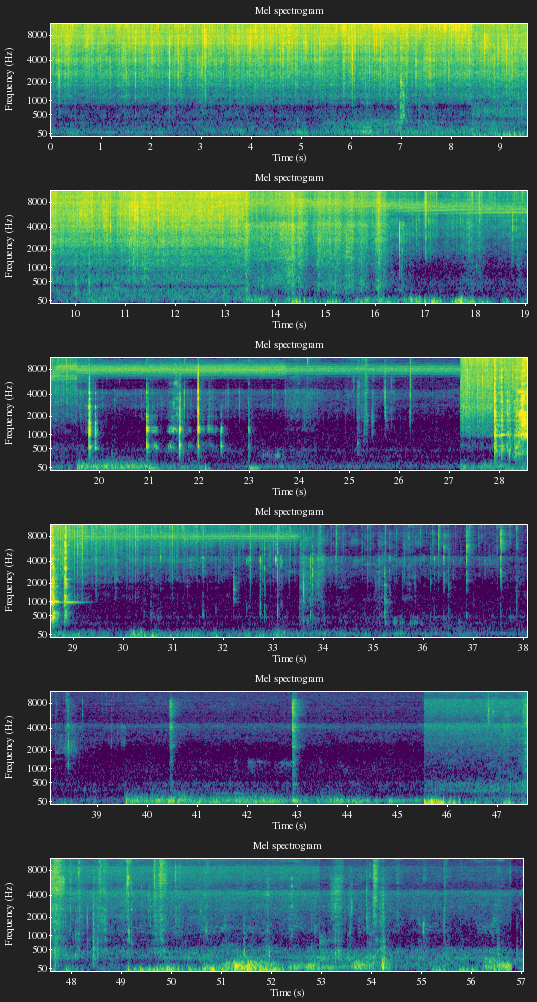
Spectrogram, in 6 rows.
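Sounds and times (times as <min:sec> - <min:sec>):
food sizzling in a pan: 0:00.0 - 0:19.7, 0:27.2 - 0:39.6, 0:45.6 - 0:53.4.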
